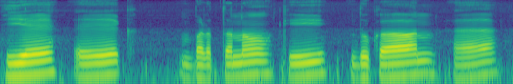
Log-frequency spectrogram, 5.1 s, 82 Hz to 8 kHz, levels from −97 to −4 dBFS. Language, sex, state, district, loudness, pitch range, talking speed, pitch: Hindi, male, Uttar Pradesh, Saharanpur, -17 LUFS, 120-140 Hz, 70 wpm, 130 Hz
